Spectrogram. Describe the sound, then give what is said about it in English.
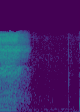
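A deep, airy breath rushes out and tapers off into near silence, followed by the sharp start of another breath at the very end, as a person demonstrates deep breathing, pressing the stomach in while breathing out. “Press your stomach out, breathe out, press your stomach in.”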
